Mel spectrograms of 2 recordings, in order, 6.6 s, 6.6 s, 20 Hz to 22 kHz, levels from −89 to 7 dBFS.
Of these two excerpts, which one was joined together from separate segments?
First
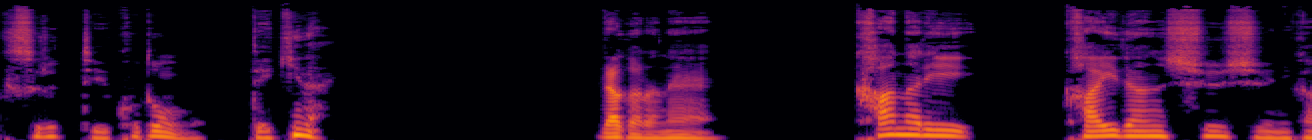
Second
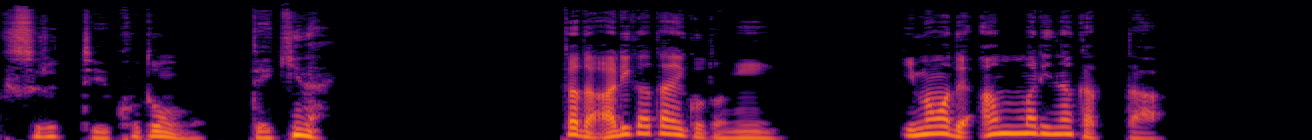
second; 1 cut; at 2.7 s

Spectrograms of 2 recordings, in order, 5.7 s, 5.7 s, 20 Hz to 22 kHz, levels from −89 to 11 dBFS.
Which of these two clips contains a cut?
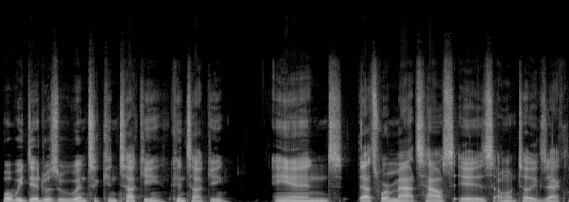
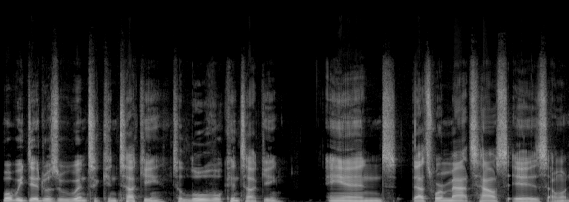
first; 1 cut; at 1.7 s

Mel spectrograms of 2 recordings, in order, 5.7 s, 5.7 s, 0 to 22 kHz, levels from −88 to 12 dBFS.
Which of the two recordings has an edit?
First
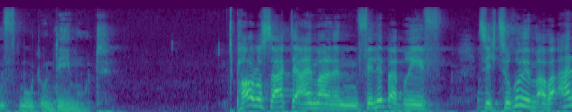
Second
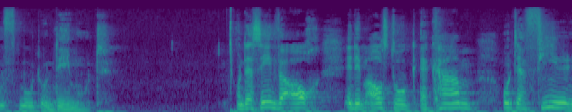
first; 2 cuts; at 2.3 s, 4.8 s

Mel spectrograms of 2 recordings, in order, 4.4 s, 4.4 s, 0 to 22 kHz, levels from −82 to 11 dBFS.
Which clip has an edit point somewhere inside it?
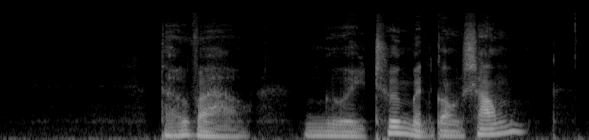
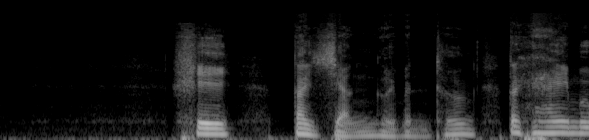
first; 1 cut; at 1.0 s

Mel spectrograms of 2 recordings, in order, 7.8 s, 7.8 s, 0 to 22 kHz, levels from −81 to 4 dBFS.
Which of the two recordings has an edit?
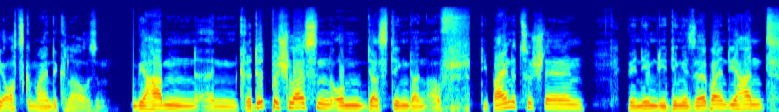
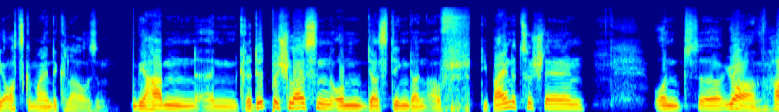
first; 1 cut; at 6.2 s

